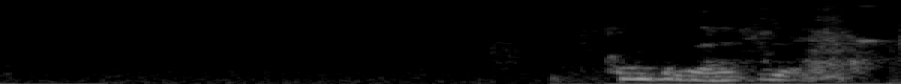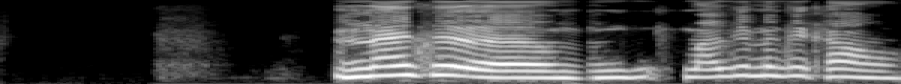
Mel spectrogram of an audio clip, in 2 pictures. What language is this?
Assamese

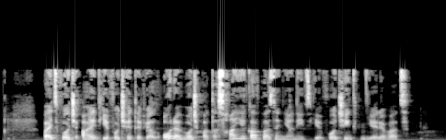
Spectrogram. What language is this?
Armenian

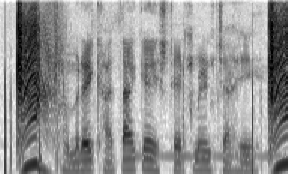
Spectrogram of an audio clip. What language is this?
Bhojpuri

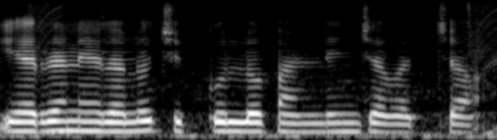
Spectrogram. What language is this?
Telugu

